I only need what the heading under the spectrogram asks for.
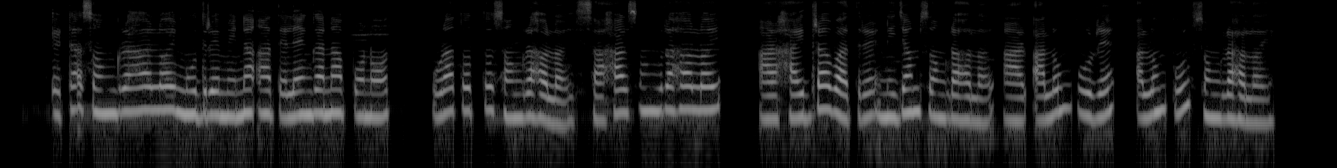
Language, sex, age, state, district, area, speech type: Santali, female, 18-30, West Bengal, Purba Bardhaman, rural, read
